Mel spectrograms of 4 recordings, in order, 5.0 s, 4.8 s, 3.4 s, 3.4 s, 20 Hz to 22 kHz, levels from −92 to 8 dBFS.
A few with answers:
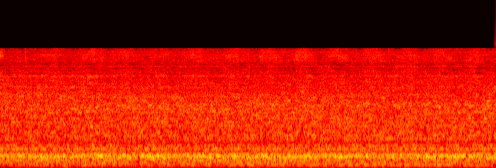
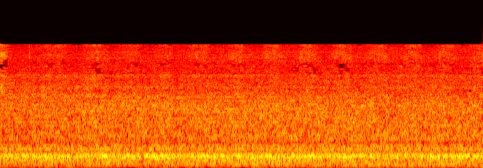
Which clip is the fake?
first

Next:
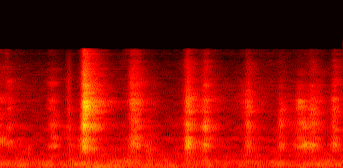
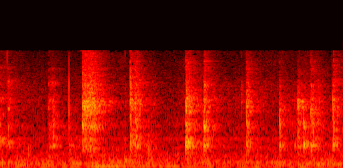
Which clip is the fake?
first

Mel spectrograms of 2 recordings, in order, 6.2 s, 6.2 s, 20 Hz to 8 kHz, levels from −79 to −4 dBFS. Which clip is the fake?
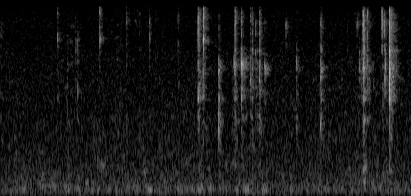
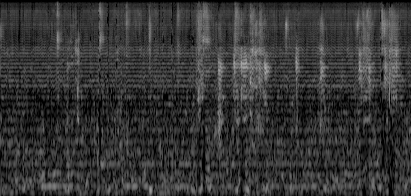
second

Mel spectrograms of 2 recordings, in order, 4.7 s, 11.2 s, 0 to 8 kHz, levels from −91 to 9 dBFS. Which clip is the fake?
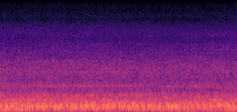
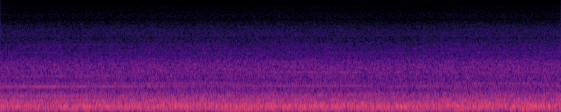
first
